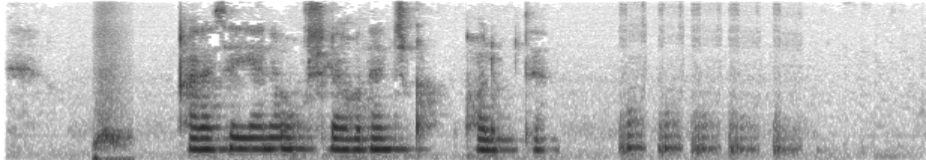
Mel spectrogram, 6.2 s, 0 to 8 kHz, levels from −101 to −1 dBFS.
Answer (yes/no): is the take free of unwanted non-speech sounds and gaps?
no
